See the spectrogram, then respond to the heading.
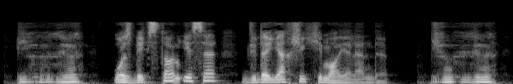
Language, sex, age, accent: Uzbek, male, 18-24, Qoraqalpog'iston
